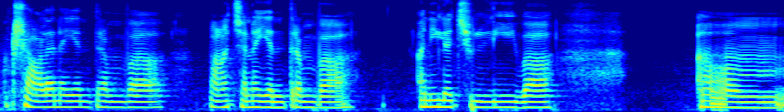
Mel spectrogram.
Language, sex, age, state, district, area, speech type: Sanskrit, female, 30-45, Karnataka, Bangalore Urban, urban, spontaneous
